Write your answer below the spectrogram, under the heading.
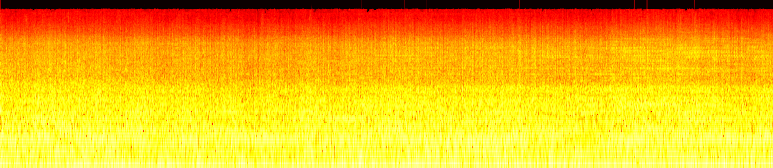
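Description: Loud, steady engine-room noise of an oil tanker's main diesel engine running, with low, even hums under a constant mechanical din.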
